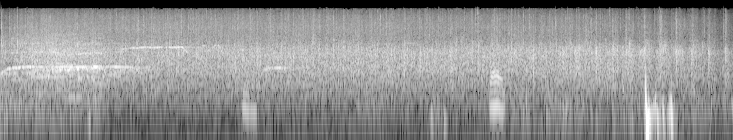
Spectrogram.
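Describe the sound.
Sustained applause from an audience fills the whole stretch, a dense, steady wash of clapping at fairly even loudness, with a few brief voices and a sharper sound surfacing near the end.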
